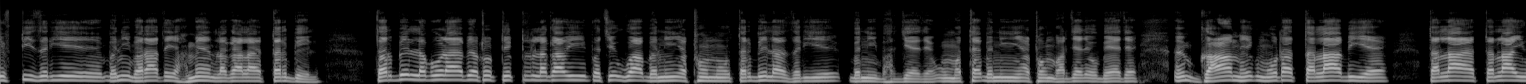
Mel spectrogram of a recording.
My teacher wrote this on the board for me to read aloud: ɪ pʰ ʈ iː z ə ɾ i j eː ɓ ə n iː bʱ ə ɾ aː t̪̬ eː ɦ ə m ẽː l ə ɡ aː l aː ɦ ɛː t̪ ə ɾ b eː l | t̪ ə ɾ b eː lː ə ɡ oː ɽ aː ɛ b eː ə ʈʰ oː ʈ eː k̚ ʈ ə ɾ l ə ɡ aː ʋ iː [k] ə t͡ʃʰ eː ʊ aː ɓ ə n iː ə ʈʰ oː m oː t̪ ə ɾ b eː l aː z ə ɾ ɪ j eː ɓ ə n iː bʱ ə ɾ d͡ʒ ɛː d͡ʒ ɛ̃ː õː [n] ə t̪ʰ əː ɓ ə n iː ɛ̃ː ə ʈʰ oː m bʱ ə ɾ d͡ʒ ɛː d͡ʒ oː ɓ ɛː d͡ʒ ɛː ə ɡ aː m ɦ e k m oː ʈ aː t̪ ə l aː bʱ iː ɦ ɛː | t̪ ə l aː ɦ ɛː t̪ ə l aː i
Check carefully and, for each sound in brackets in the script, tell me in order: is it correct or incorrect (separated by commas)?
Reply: incorrect, incorrect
